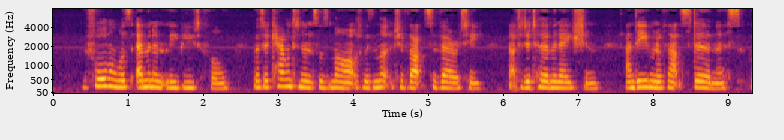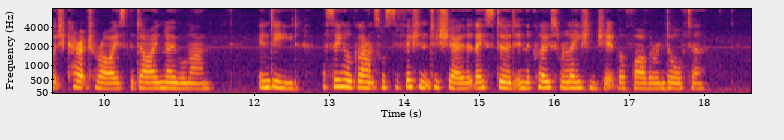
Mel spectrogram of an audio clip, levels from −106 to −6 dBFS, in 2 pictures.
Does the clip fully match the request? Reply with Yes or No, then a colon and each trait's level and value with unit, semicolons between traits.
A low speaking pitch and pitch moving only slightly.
No: high, 210 Hz; narrow, 2.3 semitones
